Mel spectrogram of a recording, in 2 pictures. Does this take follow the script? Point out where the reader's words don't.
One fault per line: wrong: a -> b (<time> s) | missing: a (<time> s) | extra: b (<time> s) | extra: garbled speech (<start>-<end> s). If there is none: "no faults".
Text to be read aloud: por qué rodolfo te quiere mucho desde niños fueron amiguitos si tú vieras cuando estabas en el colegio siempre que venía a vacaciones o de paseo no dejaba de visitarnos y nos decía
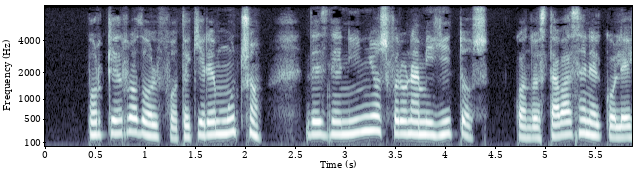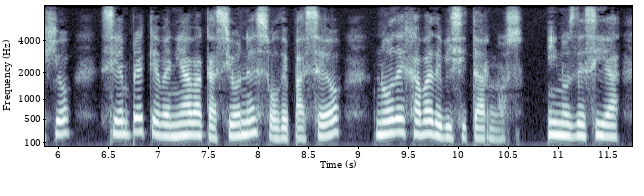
missing: si tú vieras (4.5 s)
